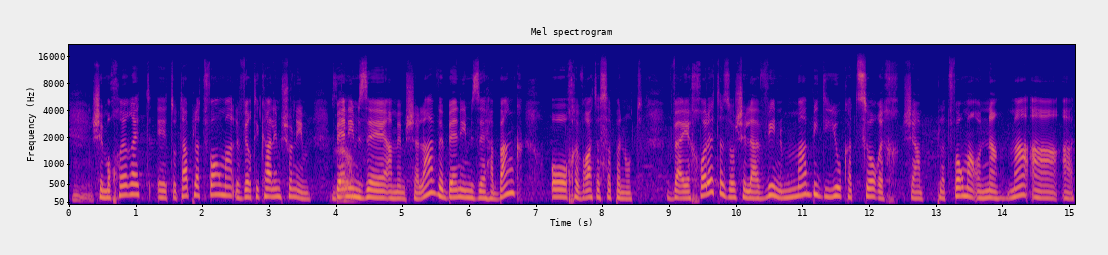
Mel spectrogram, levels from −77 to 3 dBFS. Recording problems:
murmuring crowd; faint; throughout; 25 dB below the speech

